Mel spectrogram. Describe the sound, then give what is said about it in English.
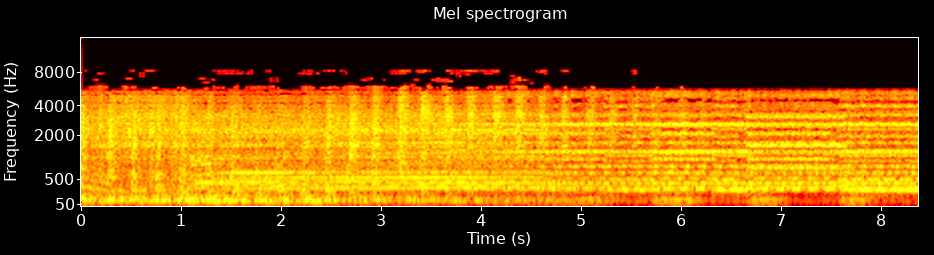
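A locomotive pulls away, rumbling and clattering along the tracks down a hill, loud for the whole stretch, with steady grinding mechanical noise and high whistling tones riding over the heavy low rumble. “A locomotive can outrun a horse any day.”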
